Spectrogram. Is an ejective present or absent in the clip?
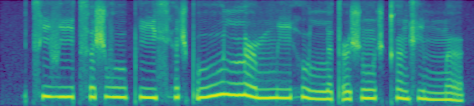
present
